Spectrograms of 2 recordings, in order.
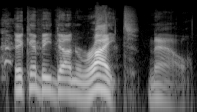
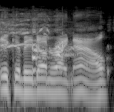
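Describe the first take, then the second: First: There is a pause between right and now. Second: It runs straight through without a pause.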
